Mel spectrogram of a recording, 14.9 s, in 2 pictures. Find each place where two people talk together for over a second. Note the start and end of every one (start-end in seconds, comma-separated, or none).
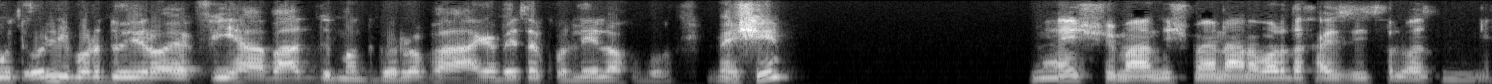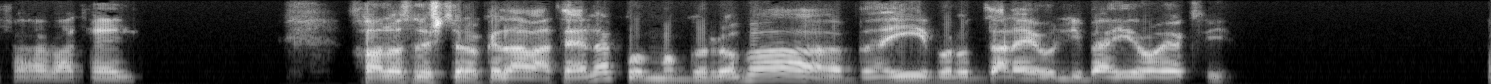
none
